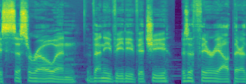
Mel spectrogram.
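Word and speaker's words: Veni, vidi, vici: Like we say Cicero and Veni Vidi Vici. There's a theory out there that it's actually different pronunciation. Like it would actually be Cicero. And V's would be W, so it'd be Weni Weedy Wiki.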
